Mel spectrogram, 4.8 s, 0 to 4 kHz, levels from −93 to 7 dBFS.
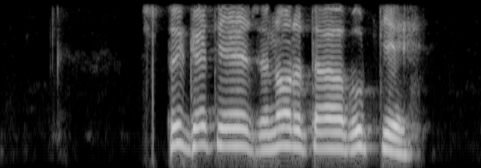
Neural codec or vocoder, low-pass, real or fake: codec, 16 kHz in and 24 kHz out, 2.2 kbps, FireRedTTS-2 codec; 3.6 kHz; fake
